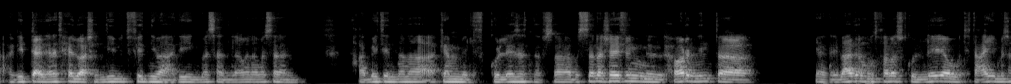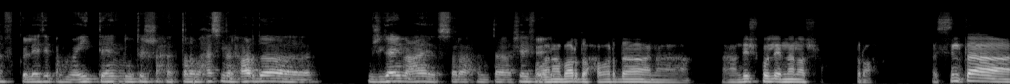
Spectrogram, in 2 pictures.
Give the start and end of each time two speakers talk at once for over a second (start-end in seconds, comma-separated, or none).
none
